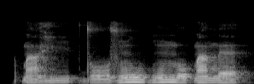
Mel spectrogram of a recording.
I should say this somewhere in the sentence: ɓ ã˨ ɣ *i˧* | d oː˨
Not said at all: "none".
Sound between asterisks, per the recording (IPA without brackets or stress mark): i˧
